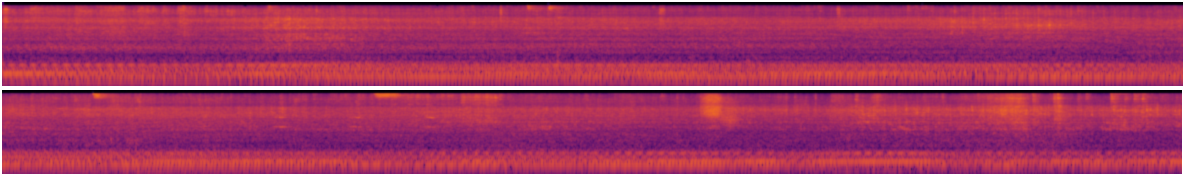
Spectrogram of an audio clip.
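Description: Double-stack intermodal freight train rolling past at close range: a loud, steady low rumble with a few sharp clanks.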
